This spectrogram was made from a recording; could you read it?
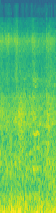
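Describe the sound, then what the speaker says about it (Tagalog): Gusty wind buffets the microphone outdoors, producing a loud, low, continuous rumble with irregular pulses throughout the short stretch. "Tinutulak kayo ng hangin."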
